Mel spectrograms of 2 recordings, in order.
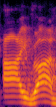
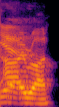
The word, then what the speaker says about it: Iran: off by all the Iranian journalists for saying I run so I was a political funny story so I was a political major uh political science major college and everyone pronounced it I ran in college like all the students but our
